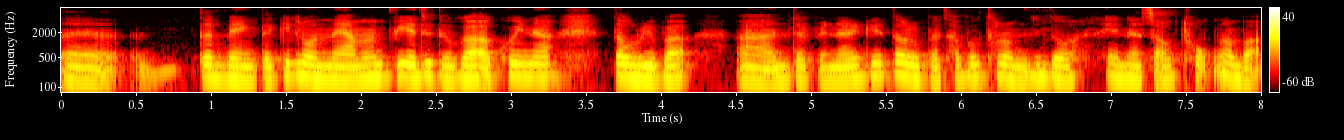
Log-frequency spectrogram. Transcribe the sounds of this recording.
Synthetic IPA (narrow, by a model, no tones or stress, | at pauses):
tbeŋk̚dɐɡilonmɐjamɐnpʰiɐduduɡɐɐ̰kʰojnɐtɐwɾibɐ | intɐɾpɾenɐɾɡitɐwɾibɐtʰɐbɐk̚tʰɐwɾɐmdidohenɐsa̰wtʰo̰k̚nɐbɐ̰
